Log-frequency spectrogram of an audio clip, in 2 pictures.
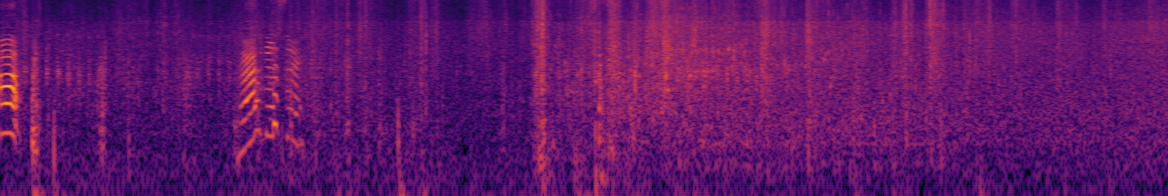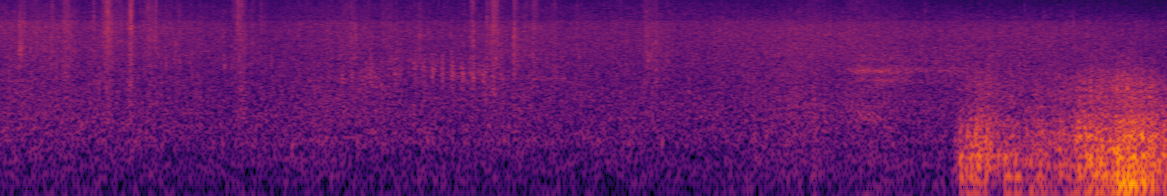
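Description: Film storm ambience: a steady rushing hiss with scattered ticks sets in about five seconds in, and a loud, deep thunder rumble starts near the end. Two short rising calls sound in the first three seconds.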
